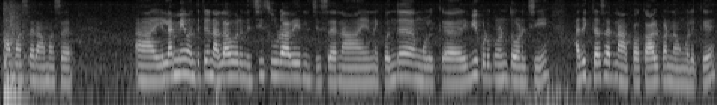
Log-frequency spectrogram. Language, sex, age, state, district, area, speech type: Tamil, female, 30-45, Tamil Nadu, Mayiladuthurai, rural, spontaneous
